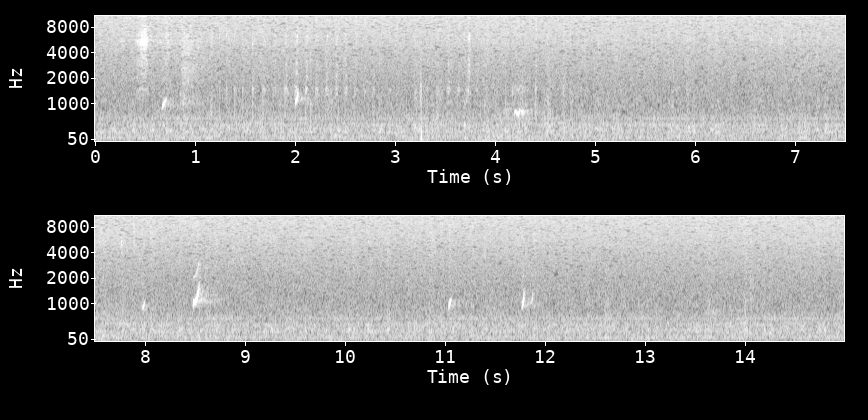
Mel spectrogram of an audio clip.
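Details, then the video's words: Two guinea pigs in a stressful, escalating encounter: short, high squeaks, rising and faint, scattered irregularly every one to four seconds over a steady low background hum. "Meerschweinchen: Stress-Quieken, Zähne klappern und Eskalation!"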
